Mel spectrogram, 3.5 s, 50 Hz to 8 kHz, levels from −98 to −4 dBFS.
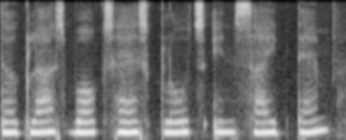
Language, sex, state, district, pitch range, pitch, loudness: English, female, Assam, Kamrup Metropolitan, 220-225 Hz, 220 Hz, -15 LUFS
